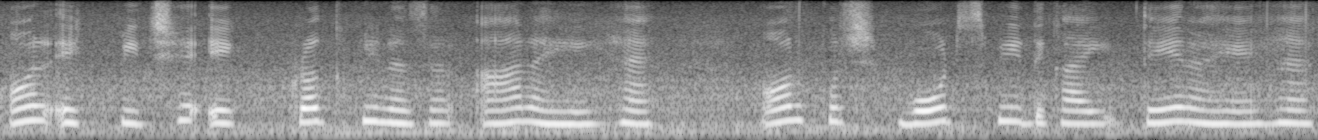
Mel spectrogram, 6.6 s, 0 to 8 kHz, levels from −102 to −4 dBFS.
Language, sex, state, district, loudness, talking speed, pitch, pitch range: Hindi, female, Madhya Pradesh, Dhar, -16 LUFS, 165 wpm, 255 Hz, 245-275 Hz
